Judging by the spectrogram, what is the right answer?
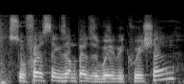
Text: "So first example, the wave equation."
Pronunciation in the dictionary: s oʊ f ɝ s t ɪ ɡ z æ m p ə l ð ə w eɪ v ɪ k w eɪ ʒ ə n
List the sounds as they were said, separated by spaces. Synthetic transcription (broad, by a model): s oʊ f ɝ s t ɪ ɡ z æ m p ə l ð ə w eɪ w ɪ k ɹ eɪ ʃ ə n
